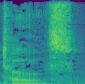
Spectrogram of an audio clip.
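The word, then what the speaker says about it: toves: that has often been asked me how to pronounce slyy toes the eye in slyy is long as in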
